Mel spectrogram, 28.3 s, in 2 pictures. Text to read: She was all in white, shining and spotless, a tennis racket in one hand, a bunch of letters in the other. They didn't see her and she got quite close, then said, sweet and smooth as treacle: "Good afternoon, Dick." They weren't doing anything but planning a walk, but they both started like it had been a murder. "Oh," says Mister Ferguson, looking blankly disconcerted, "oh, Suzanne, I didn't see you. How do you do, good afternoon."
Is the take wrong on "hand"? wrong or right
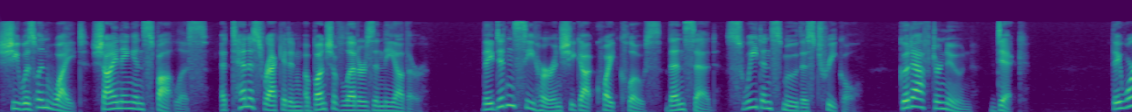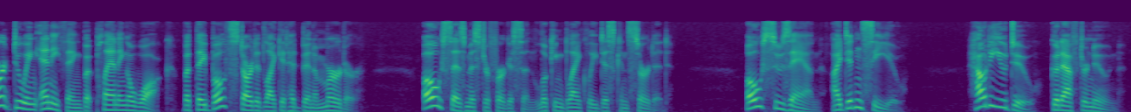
wrong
